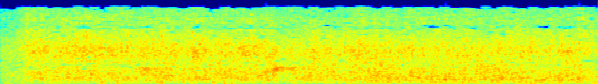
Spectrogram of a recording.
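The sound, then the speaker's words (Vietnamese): A crowd breaks into a dense, steady round of applause, many hands clapping at once in a continuous roar of noise for about three seconds, with no voices over it. “Rồi vỗ một tràng pháo tay.”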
